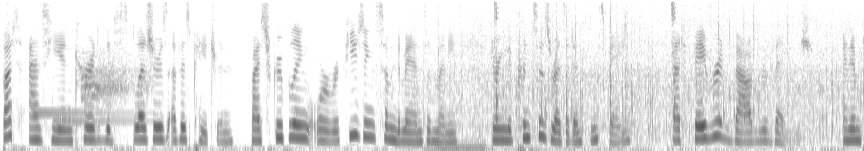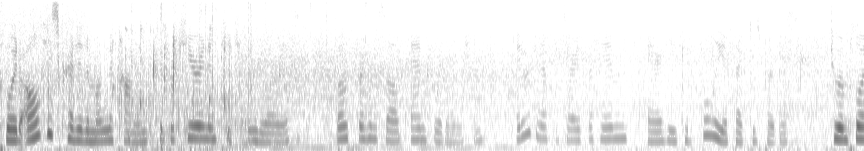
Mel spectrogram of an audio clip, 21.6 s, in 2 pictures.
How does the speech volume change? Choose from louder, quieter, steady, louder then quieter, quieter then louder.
quieter.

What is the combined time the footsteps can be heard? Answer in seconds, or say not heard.
not heard.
